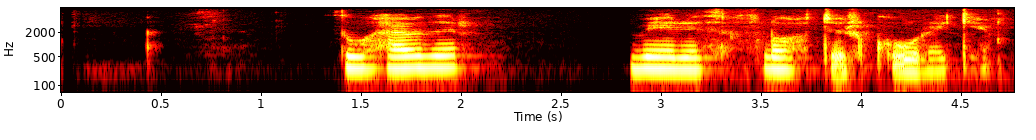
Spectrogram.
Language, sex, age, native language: Icelandic, female, 9, Icelandic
